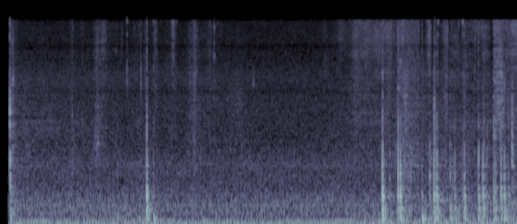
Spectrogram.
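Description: Long painted fingernails and fingertips tap a large, thick, solid hardcover cookbook, "Mostly Plants," with a glossy paper cover, lying closed on a wooden desk, before it is lifted at the end. A single crisp tap sounds early over a faint low hum, followed by a quick cluster of short, dry clicks and taps near the close.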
